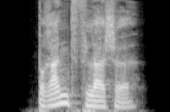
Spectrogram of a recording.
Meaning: Molotov cocktail
- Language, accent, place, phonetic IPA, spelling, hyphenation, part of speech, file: German, Germany, Berlin, [ˈbʁantˌflaʃə], Brandflasche, Brand‧fla‧sche, noun, De-Brandflasche.ogg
